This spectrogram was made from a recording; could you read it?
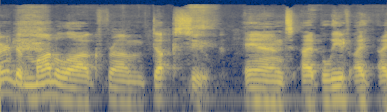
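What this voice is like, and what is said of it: Usual voice. Nothing is said of it.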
